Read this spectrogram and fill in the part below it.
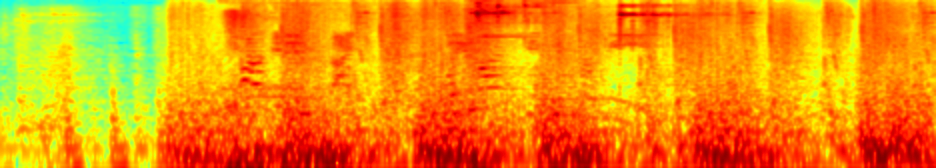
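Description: Game sound effects of spells and blows clash in a fight.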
